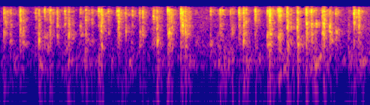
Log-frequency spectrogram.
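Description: Rapid, steady typing on a computer keyboard, a dense stream of light clicks and taps with brief pauses, moderately loud, with no voices.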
